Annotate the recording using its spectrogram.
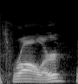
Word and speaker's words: thaler: The wide coin is meant to be equivalent of a German thaler, which rhymes with dollar, which is a reference to the Bohemian Valley where the major silver mines exist.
